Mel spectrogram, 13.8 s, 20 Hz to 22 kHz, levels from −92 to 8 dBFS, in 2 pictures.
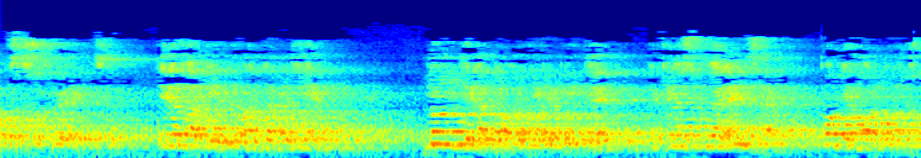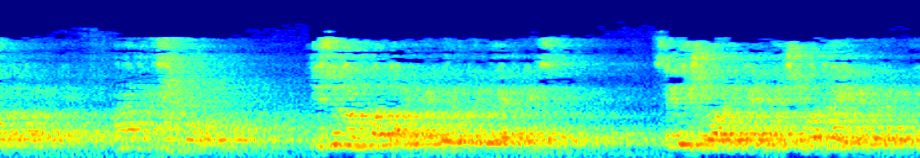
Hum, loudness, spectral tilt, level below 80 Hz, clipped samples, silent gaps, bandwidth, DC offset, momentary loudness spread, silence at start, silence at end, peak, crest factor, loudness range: none; -18 LUFS; -3 dB/octave; -58 dBFS; under 0.1%; none; 11.5 kHz; under 0.1%; 10 LU; 0 s; 0 s; -4 dBFS; 16 dB; 2 LU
